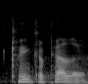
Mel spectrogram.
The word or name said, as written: Clint Capela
